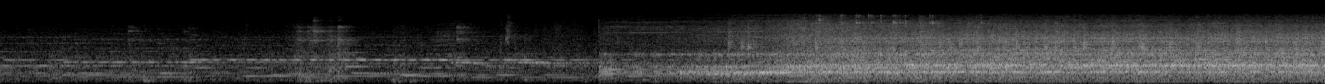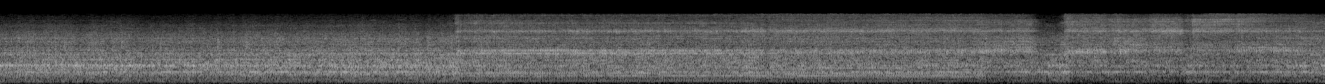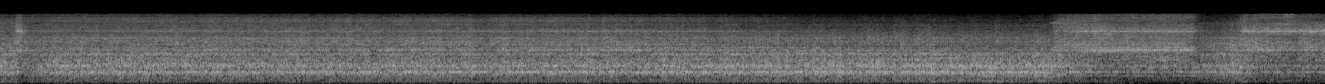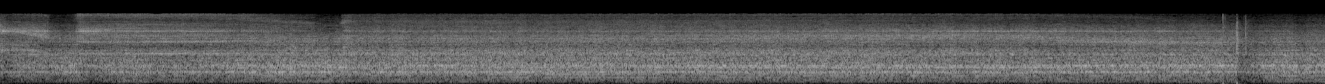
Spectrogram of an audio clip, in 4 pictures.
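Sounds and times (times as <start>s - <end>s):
lathe whirring: 2.0s - 53.0s.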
